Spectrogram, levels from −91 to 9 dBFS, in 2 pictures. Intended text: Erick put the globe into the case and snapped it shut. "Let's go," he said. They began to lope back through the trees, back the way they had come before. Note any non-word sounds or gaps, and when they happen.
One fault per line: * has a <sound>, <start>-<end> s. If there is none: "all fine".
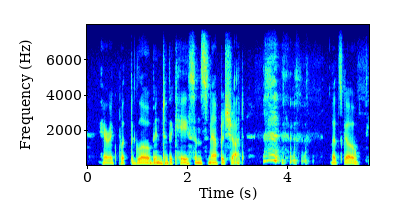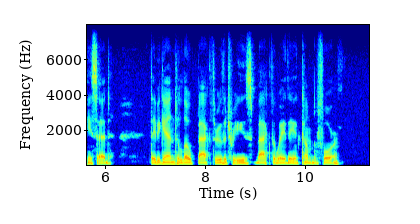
* has a laugh, 3.5-4.6 s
